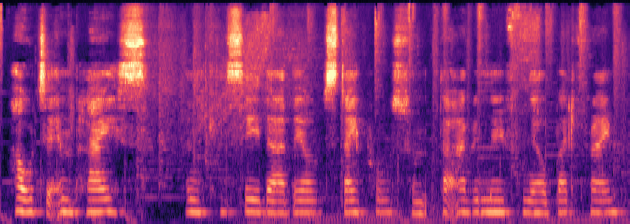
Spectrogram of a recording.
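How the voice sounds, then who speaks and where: A woman speaks at a fairly slow pace with a British accent. Music plays in the background. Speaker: van camper. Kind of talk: home video voiceover. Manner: slow, hesitant.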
